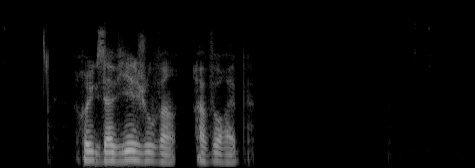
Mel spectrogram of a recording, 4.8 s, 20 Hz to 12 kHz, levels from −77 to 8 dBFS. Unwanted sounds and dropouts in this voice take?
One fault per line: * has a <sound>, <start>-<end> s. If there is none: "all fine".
all fine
